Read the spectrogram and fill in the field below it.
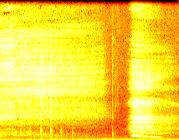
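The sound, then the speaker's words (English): A deep, audible breath drawn in, a long airy hiss with a short sharper inhale near the end, and no talking. “I'm gonna take a big deep breath in.”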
